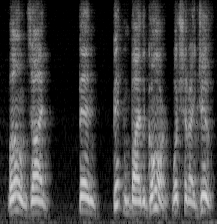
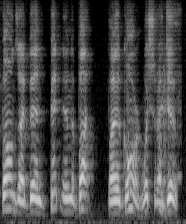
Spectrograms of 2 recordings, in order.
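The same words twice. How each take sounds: First: Halting, earnest starship captain; Captain Kirk. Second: Dramatic captain in choppy phrases; Captain Kirk. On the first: Guest re-creating his old voicemail gag, halting captain. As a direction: plead for advice in broken, dramatic phrases. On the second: Guest correcting his old voicemail line, mock-serious captain. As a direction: deliver the silly injury with grave, halting urgency. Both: Shown as a demonstration. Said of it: "and then Kirk would say".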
